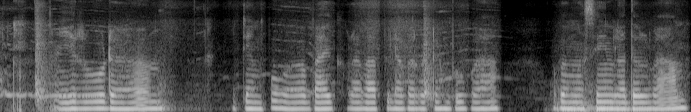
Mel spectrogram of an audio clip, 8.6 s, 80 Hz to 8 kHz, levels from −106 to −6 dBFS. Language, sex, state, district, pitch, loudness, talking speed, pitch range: Hindi, female, Uttar Pradesh, Gorakhpur, 175 Hz, -35 LUFS, 105 wpm, 170-175 Hz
